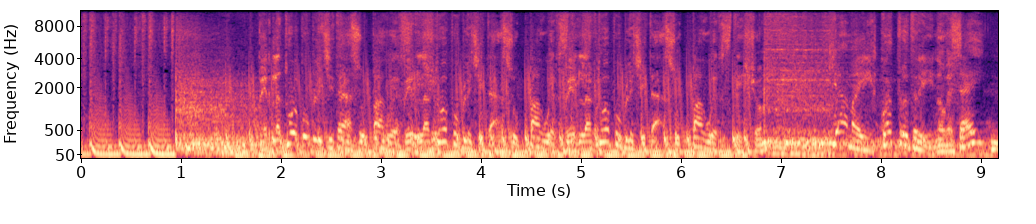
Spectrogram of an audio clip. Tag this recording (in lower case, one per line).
radio
music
